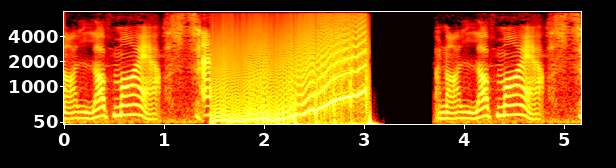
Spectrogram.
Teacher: Essex girls drop their H's.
